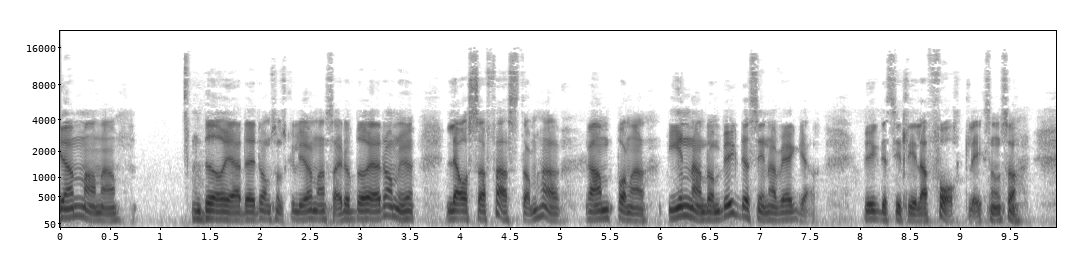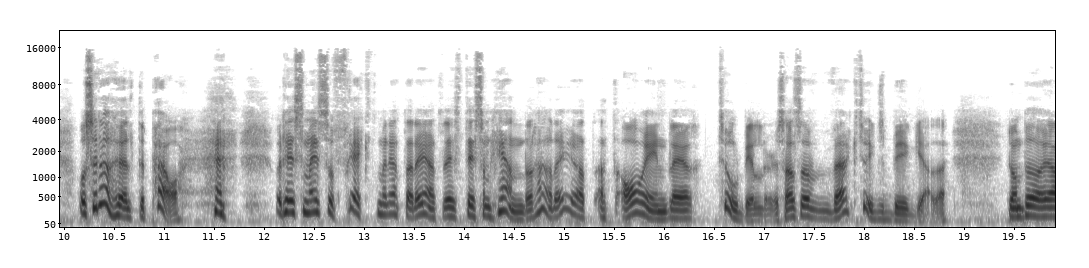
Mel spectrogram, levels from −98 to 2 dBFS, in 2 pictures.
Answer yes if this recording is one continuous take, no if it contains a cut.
no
